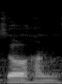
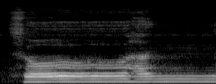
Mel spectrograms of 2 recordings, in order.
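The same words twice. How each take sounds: First: The sound is thin and stays in the mouth. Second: The sound is soft and resonates in the chest. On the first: The words carry no feeling. "A person speaking without a feeling will be using their lips" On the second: The speech comes from the heart. "come to the chest. We speak from the heart"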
